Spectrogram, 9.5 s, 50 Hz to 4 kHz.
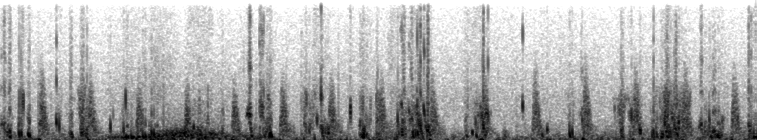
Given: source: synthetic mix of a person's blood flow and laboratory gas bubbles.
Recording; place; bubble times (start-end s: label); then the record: Doppler ultrasound of blood flow; subclavian vein
0.02-0.19 s: bubbles
0.22-0.43 s: bubbles
0.70-0.80 s: bubbles
0.88-1.15 s: bubbles
1.36-1.45 s: bubbles
1.54-2.00 s: bubbles
2.36-2.68 s: bubbles
2.77-2.84 s: bubbles
3.08-3.24 s: bubbles
3.26-3.47 s: bubbles
3.77-4.22 s: bubbles
4.36-4.45 s: bubbles
4.50-4.80 s: bubbles
4.89-5.45 s: bubbles
5.83-6.16 s: bubbles
6.52-6.59 s: bubbles
6.77-6.92 s: bubbles
7.12-7.22 s: bubbles
7.25-7.32 s: bubbles
7.66-8.07 s: bubbles
8.13-8.67 s: bubbles
8.74-9.11 s: bubbles
9.36-9.47 s: bubbles
From the record:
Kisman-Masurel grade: 232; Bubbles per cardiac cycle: several, 3 to 8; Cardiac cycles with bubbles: 50 to 99%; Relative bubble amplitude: moderate (0.250 to 0.450); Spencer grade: 3 (all of the cardiac periods contain showers or single bubble signals, but not dominating or overriding the cardiac motion signals); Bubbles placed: anywhere in the cardiac cycle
